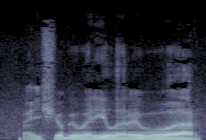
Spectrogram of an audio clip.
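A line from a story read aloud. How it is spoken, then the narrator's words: Muttering to himself. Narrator (Russian): пробормотал он, никому не обращаясь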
